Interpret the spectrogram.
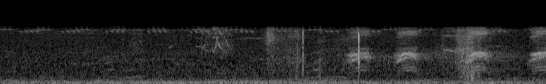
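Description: A bird cawing: harsh calls repeated about every two-thirds of a second through the second half, with a sharp click just before the first, over a steady low rumble.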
